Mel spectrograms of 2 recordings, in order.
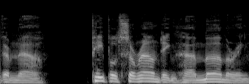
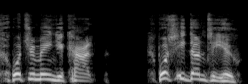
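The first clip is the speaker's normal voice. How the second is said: frantic; 9 semitones higher, 4 dB louder than usual. Acted. Frantic questions down phone.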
